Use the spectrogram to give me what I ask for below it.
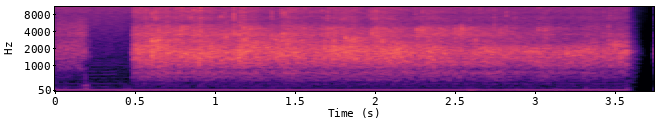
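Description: Applause rises from an audience at a church service, welcoming a presenter: a steady, even wash of clapping that holds for about three seconds and then cuts off abruptly.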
